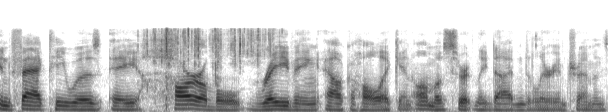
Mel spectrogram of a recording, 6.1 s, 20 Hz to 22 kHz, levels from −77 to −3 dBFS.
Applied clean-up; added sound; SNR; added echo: none; Crumpling, crinkling; 9 dB; none.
